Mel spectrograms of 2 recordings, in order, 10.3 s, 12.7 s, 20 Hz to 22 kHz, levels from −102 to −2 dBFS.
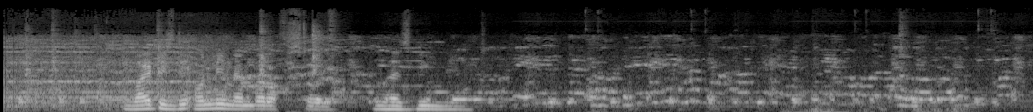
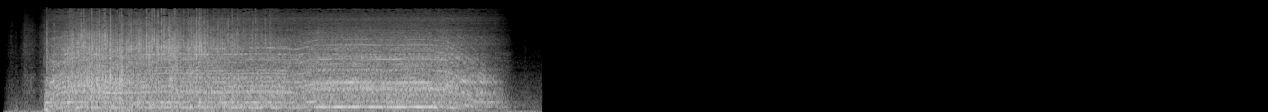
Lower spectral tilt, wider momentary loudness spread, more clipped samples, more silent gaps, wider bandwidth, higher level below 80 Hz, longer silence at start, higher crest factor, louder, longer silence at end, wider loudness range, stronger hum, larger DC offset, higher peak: first, -6 dB/octave vs -4 dB/octave; first, 14 LU vs 8 LU; neither; neither; about the same, 16 kHz vs 16 kHz; second, -68 dBFS vs -50 dBFS; about the same, 0.05 s vs 0.1 s; about the same, 22 dB vs 22 dB; second, -35 LUFS vs -25 LUFS; second, 0 s vs 7.35 s; about the same, 10 LU vs 10 LU; neither; neither; second, -12 dBFS vs -8 dBFS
